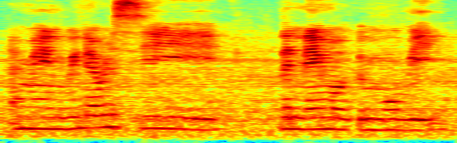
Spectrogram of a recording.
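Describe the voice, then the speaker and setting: A woman's voice: mid-range voice, flat delivery, normal speed. A young woman with a non-native accent, chatting shyly and laughing often as co-host of a livestream. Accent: non-native English accent. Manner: laughs often, shy and brief. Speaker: co-host, partner of the host. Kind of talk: casual livestream chat. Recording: echoey room with noticeable noise.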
